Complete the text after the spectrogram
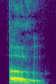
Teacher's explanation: the modern pronunciation as o which is actually a diff thong the modern sound is really the o sound followed by a slight ooh sound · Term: diphthong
